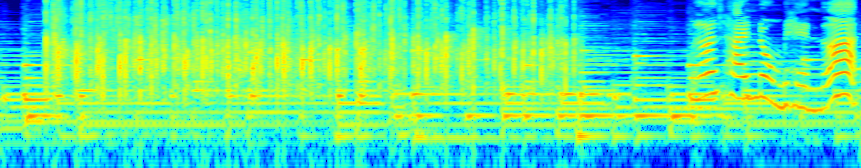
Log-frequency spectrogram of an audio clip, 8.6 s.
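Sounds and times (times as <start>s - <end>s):
children clapping: 0.4s - 6.0s
speech: 7.6s - 8.5s.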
